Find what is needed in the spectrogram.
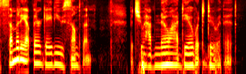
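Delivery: put-on Southern-accented speech. Quoting a woman reading the speaker's story in her office, southern accent. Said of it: "she had this great Southern accent".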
